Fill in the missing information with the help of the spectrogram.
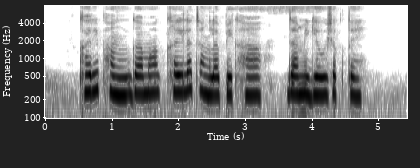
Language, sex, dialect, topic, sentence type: Marathi, female, Southern Konkan, agriculture, question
